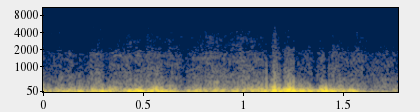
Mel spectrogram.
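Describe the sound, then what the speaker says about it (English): Low, gusty rumble of wind buffeting a microphone in uneven surges, with no voices. "I apologize, it's really windy today."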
